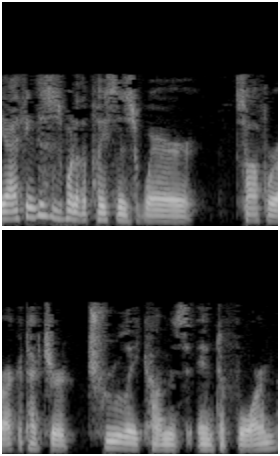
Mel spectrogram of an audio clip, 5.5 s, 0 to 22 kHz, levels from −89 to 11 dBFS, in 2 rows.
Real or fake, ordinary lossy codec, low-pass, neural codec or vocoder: real; MP3, 24 kbps; 7.2 kHz; none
